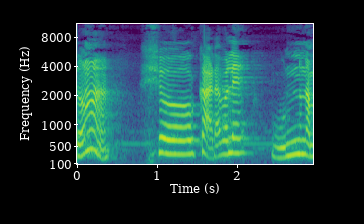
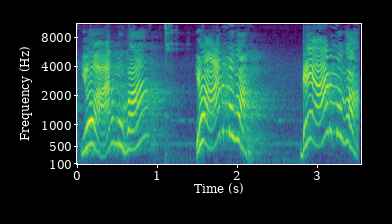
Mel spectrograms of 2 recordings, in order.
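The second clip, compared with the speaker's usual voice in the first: calling husband; 5 semitones higher than usual. Acted. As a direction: yell his name to wake him. Wife mockingly calls husband by name.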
